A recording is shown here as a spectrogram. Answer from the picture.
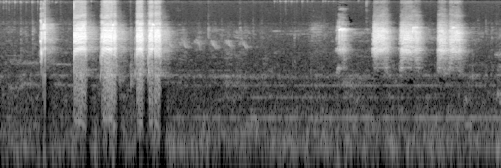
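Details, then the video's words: Black francolin calling twice: a loud rasping phrase of four or five harsh notes, a pause of about two seconds, then a softer repeat of four grating notes. "Kala teetar mast bolar khubsurat awaaz"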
